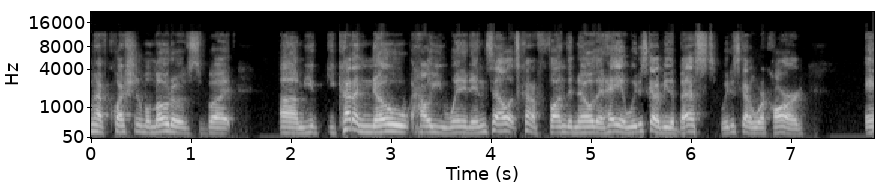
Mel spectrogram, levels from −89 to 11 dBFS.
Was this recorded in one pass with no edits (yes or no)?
yes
